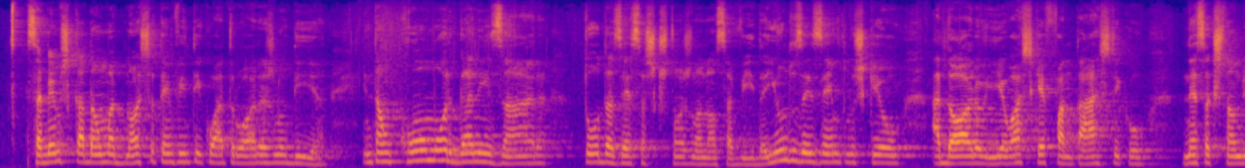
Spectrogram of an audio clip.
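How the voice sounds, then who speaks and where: With an Angolan accent, a woman speaks at a moderate pace in a fairly low pitch with fairly even intonation, and room echo is audible. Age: 30s. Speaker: speaker at women's church event. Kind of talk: talk to church women's online meeting.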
